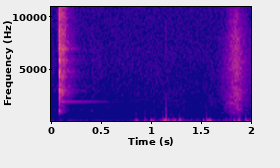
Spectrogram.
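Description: A toggle switch on a metal switch panel clicks on, followed by a faint thin high tone lasting about half a second. Soft scattered handling knocks follow.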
